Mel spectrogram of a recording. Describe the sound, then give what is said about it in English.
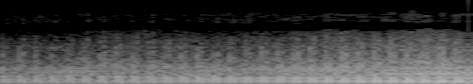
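The engine of Orville's early airplane, started as he climbs onto the bottom wing, runs with a steady, rapid chugging pulse, a rough low drone that grows slightly louder over a couple of seconds, with no voices. “Orville climbed onto the bottom wing of his plane and started the engine.”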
